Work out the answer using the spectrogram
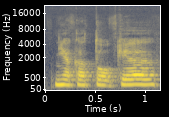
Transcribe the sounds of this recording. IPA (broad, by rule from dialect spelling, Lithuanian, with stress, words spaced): ˈnʲiɛkɐ ˈtoːkʲɛ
